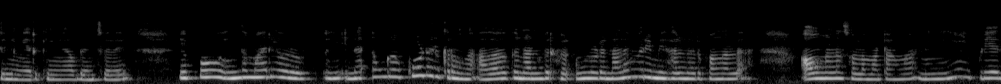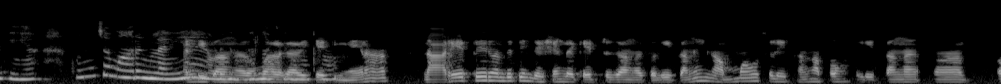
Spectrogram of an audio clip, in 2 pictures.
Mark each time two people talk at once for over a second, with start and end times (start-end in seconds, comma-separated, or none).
11.8-13.4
